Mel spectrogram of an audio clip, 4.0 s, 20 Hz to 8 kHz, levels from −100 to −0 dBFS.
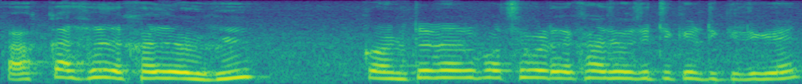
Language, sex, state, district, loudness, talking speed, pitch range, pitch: Odia, male, Odisha, Malkangiri, -13 LUFS, 165 wpm, 225-255 Hz, 230 Hz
